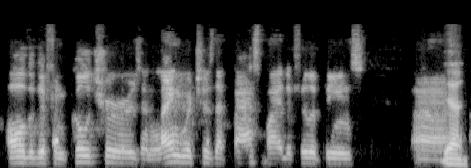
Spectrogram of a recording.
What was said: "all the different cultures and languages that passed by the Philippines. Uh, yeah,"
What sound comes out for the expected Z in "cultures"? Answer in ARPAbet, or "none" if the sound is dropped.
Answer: Z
